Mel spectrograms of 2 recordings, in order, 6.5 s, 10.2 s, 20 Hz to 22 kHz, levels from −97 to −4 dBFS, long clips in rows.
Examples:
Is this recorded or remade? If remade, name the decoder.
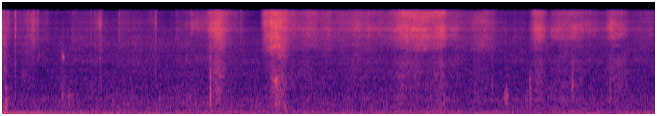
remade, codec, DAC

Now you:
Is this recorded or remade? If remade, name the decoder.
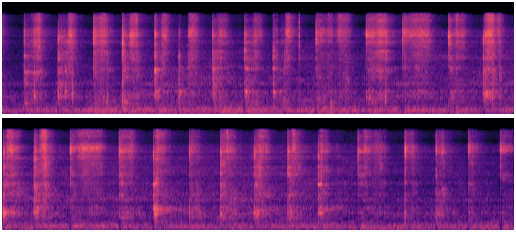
remade, codec, SNAC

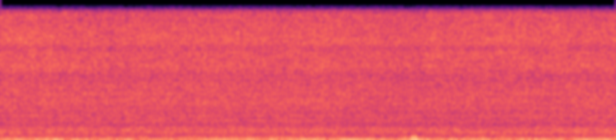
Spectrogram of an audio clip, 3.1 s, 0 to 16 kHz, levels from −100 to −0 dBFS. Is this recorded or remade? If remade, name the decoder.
recorded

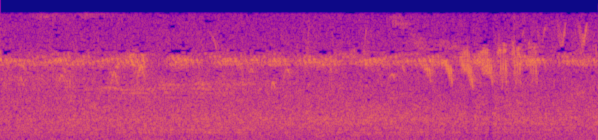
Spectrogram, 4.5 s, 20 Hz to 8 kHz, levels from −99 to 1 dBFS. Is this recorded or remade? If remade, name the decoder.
recorded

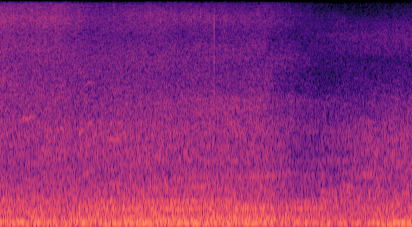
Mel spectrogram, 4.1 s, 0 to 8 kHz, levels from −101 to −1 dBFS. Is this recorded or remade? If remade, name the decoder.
recorded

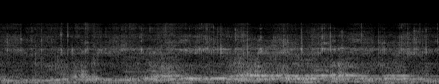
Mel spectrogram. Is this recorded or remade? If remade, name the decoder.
remade, codec, DAC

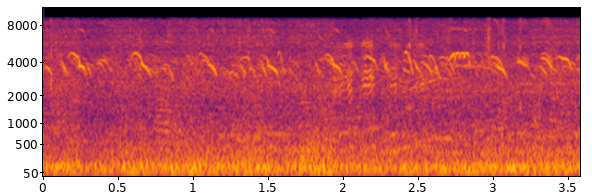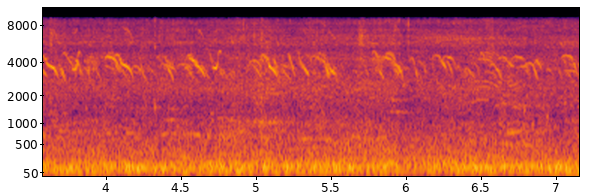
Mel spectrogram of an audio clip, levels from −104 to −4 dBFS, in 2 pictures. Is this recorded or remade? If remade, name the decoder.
recorded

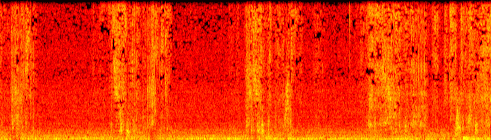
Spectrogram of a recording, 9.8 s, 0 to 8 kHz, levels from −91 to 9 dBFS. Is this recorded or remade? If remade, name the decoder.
recorded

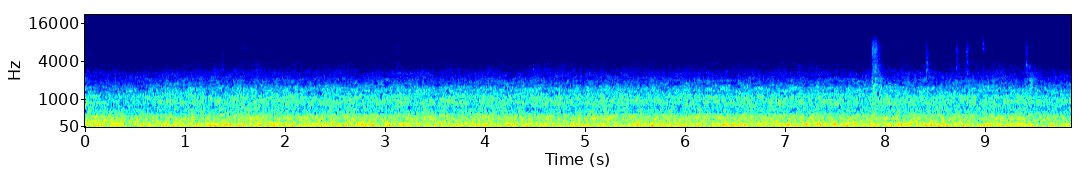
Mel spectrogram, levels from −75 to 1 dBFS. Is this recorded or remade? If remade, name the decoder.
remade, codec, DAC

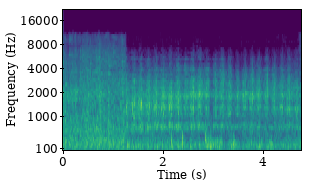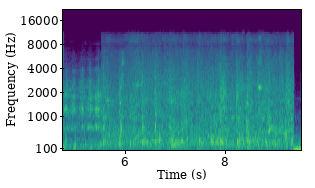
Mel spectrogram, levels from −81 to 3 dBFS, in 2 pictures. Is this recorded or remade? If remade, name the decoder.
remade, vocoder, Vocos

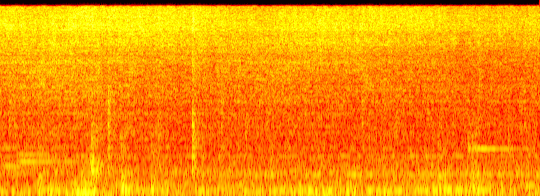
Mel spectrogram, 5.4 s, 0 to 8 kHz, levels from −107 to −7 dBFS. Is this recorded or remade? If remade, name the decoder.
recorded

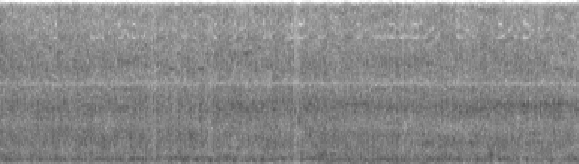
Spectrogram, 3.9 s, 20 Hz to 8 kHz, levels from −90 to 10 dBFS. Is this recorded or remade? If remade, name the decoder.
remade, codec, SNAC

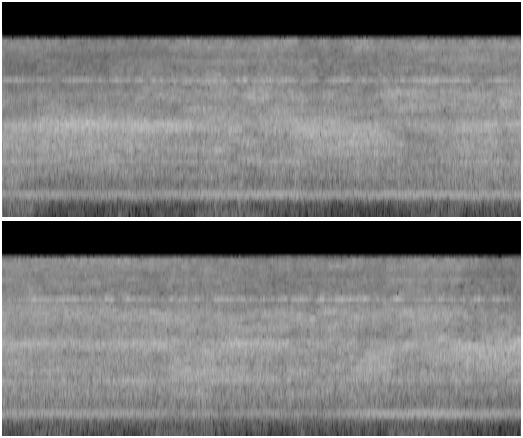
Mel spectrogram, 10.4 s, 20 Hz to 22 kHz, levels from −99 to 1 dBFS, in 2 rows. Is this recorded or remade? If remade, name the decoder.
remade, vocoder, Vocos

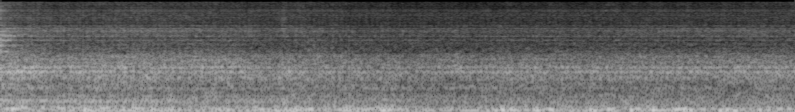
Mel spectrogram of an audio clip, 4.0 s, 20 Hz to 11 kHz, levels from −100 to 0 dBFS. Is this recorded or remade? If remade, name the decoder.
remade, vocoder, WaveNeXt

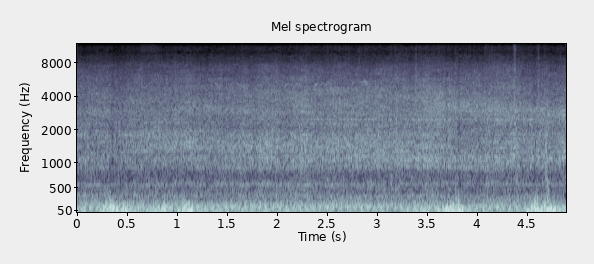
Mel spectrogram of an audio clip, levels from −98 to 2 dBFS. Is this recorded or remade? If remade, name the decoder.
recorded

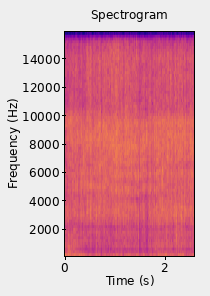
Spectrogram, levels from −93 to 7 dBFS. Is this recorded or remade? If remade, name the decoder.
recorded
